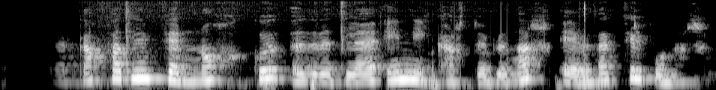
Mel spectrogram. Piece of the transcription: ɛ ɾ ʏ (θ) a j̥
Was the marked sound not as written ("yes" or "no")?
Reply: no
